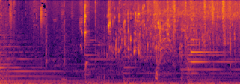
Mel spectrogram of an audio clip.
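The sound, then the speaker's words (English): Smoked whiskey is poured from a bottle into a tumbler, about two fingers' worth: a steady, continuous trickling pour at an even level for the whole clip, with no voices. “Pours you out like two fingers in a tumbler.”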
